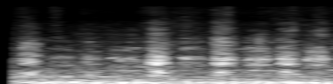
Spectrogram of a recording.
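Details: About three-year-old male American Staffordshire Terrier at an animal shelter awaiting adoption, panting in quick regular breaths, roughly three per second, with a steady low background rumble.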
